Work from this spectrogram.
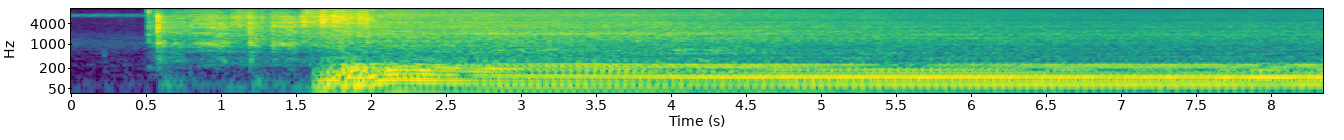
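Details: Honda K20A2 engine's first start after disabling the immobilizer in the ECU's K20 program: starter whirs briefly, then it catches and settles into a steady, even, smooth idle. A possible O2 sensor fault or bad relay remains suspected.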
